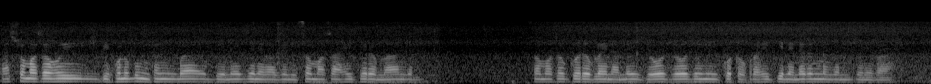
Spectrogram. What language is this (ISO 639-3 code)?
brx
